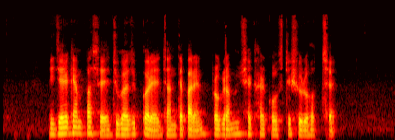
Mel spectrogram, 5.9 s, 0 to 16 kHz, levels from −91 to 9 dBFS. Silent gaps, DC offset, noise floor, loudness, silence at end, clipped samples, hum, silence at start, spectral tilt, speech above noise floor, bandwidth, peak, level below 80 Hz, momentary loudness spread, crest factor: none; under 0.1%; -67 dBFS; -25 LUFS; 0.9 s; under 0.1%; none; 0.75 s; -7 dB/octave; 43 dB; 11.5 kHz; -2 dBFS; -52 dBFS; 8 LU; 24 dB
